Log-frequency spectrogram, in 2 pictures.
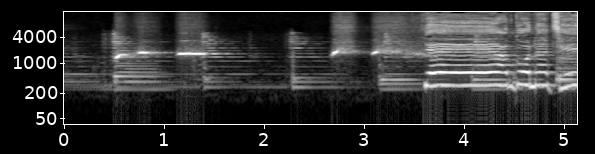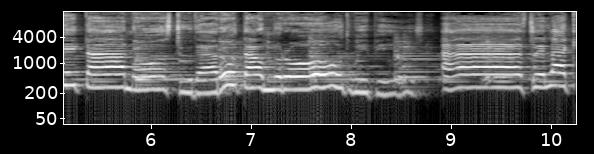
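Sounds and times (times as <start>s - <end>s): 
whistled Western-style melody: 0.0s - 10.2s
speech: 4.6s - 8.8s, 9.7s - 10.2s.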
